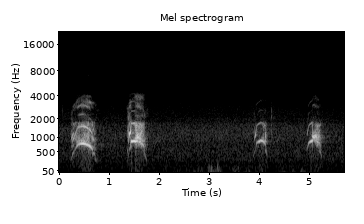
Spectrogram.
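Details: Lynx, a North American wild cat, giving eerie drawn-out wailing calls: four separate arched yowls about one second apart, the first two louder and longer, the last two shorter, with a steady background hiss.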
